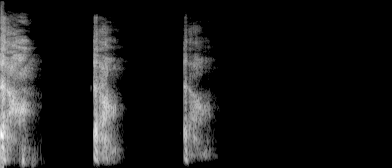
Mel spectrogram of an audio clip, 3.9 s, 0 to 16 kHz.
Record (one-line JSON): {"three_cough_length": "3.9 s", "three_cough_amplitude": 32768, "three_cough_signal_mean_std_ratio": 0.26, "survey_phase": "alpha (2021-03-01 to 2021-08-12)", "age": "45-64", "gender": "Female", "wearing_mask": "No", "symptom_cough_any": true, "symptom_shortness_of_breath": true, "symptom_fatigue": true, "symptom_headache": true, "symptom_change_to_sense_of_smell_or_taste": true, "symptom_loss_of_taste": true, "smoker_status": "Current smoker (1 to 10 cigarettes per day)", "respiratory_condition_asthma": false, "respiratory_condition_other": false, "recruitment_source": "Test and Trace", "submission_delay": "2 days", "covid_test_result": "Positive", "covid_test_method": "RT-qPCR"}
